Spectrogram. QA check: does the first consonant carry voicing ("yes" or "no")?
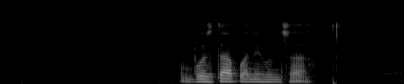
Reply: yes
